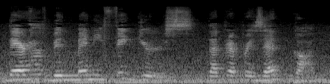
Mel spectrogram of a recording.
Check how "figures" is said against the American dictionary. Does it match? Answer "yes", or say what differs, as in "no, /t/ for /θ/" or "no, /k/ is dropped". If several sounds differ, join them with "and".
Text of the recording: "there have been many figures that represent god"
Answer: no, /s/ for /z/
